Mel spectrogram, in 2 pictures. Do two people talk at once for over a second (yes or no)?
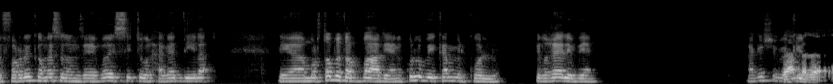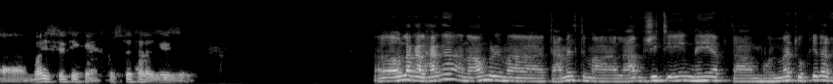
no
